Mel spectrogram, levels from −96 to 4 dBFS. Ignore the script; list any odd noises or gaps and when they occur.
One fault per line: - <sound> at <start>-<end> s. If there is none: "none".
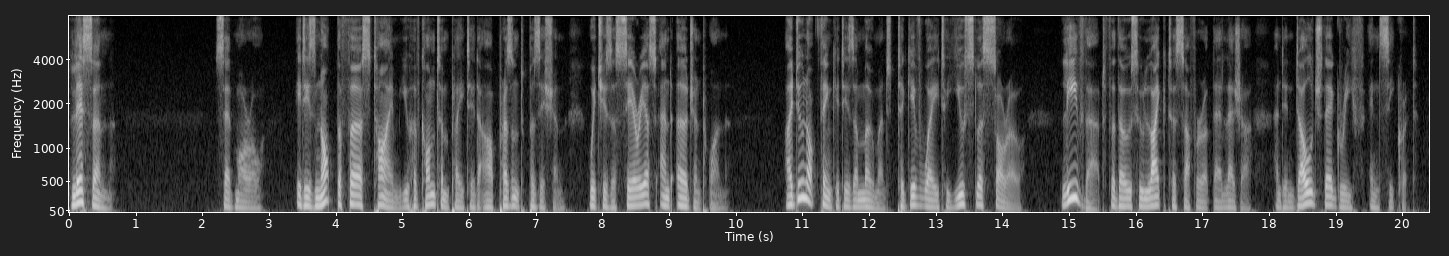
none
